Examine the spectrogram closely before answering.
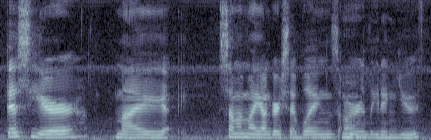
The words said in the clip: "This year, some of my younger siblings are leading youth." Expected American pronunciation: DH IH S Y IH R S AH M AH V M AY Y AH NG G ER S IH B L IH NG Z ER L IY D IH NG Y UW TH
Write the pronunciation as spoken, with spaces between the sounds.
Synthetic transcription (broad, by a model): DH IH S Y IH R S AH M AH V M AY Y AH NG G ER S IH B L IH NG Z ER L IY D IH NG Y UW TH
